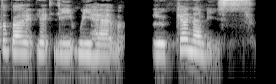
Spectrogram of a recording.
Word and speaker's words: cannabis: We have le cannabis. Le cannabis.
